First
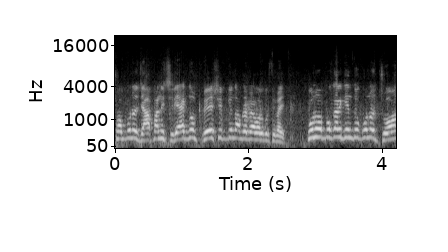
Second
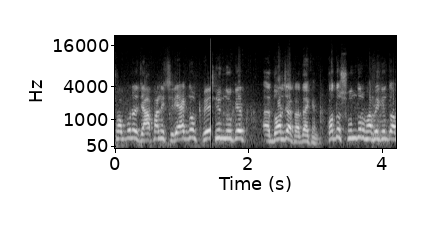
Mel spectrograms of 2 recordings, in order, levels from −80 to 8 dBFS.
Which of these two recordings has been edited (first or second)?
second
